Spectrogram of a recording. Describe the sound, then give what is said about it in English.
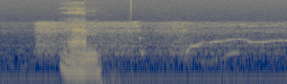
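Radio receiver hiss swells up, with a short rough burst of noise, then a thin whistling Morse code tone slides into place and holds, wavering slightly in pitch as the set is tuned to the Morse code signal. “So if I just go to, I'll try and get a bit of Morse code, for example, if we can.”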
